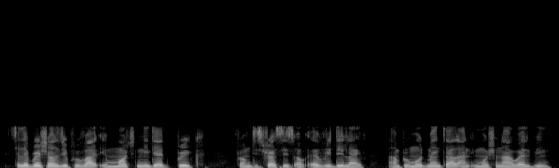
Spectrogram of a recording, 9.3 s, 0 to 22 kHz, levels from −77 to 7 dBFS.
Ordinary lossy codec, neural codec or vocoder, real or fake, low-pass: none; none; real; 5.4 kHz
